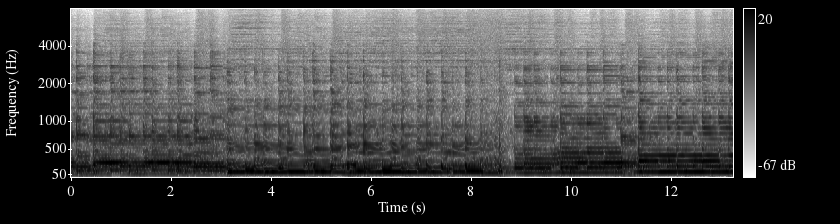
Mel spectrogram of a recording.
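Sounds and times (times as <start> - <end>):
bass recorded mono on SM57 microphone: 0.0 - 13.2.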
